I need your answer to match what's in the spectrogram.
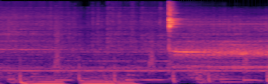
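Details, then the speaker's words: LOGOSOL Grindlux automatic band saw blade sharpener. Steady feeder clicking, then a thin light grinding hiss as the disc touches only the gullet, not the tooth face: feeder set too high and needs lowering. "and you could hear it touch the gullet but not the face of the tooth so we need to drop it a bit lower"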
